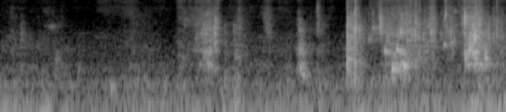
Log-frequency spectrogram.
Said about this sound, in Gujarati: આ નળ ચાલુ કરી ને જોઈ જોવું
